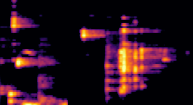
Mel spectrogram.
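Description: Someone drinks water from a glass: a soft low gulp and slurp, then a few bright glass clinks and ringing taps as the glass is handled. No one speaks.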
